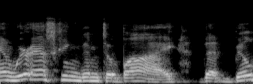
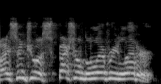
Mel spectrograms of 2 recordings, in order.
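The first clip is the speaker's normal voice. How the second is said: imitating Stan; 10 semitones higher, faster than usual. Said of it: "He said".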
